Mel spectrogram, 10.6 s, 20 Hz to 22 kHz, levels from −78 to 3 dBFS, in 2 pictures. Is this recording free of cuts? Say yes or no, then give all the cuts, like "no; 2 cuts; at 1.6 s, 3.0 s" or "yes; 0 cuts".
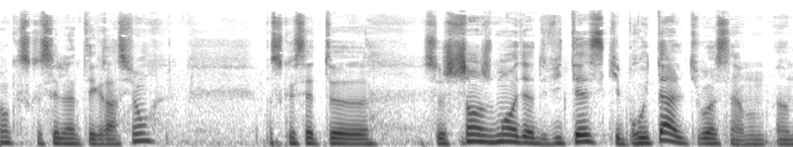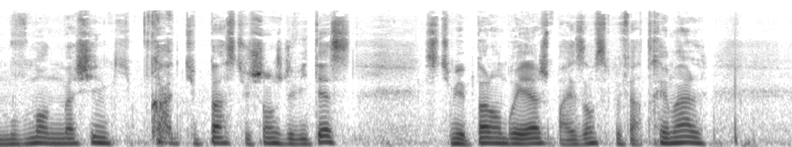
yes; 0 cuts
